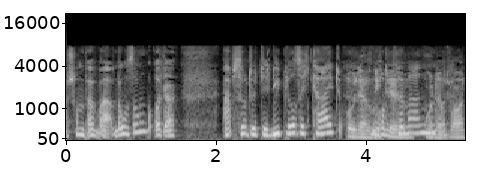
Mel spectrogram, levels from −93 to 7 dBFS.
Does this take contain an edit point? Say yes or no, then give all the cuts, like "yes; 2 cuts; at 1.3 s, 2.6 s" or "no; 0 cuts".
yes; 3 cuts; at 2.1 s, 3.7 s, 4.2 s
